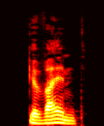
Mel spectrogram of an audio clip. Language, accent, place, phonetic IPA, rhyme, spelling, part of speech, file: German, Germany, Berlin, [ɡəˈvalmt], -almt, gewalmt, adjective, De-gewalmt.ogg
- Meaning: hipped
